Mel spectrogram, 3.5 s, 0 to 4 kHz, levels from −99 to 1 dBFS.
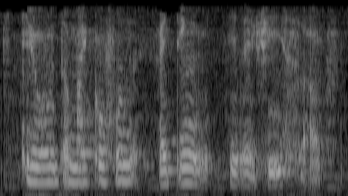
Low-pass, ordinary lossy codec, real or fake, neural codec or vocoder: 3.6 kHz; MP3, 24 kbps; fake; codec, 16 kHz, 16 kbps, FreqCodec, larger model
